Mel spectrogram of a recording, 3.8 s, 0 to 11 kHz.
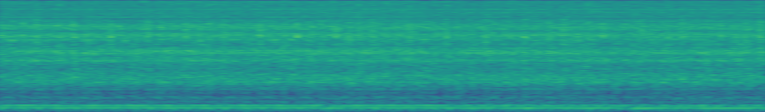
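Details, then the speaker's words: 1977 Ford Ranchero GT, 5.8 L 351 Windsor V8 with FMX automatic, after carburetor rebuild, idle mixture screws being adjusted. Deep idle with an uneven, loping beat that surges and sags instead of settling; rough bouncing idle, mixture still needs adjusting. "this right here is actually your idle adjustment which basically pushes back on that throttle pretty simple process actually it's not bad adjust this one a little bit cuz it's still bouncing pretty"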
